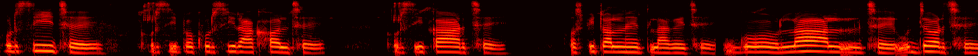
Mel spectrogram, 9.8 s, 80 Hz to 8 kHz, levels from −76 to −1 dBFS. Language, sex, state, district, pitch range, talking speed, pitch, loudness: Maithili, female, Bihar, Saharsa, 205-245 Hz, 100 wpm, 230 Hz, -36 LUFS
